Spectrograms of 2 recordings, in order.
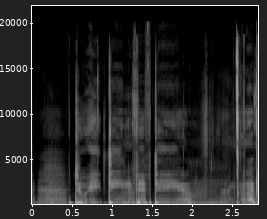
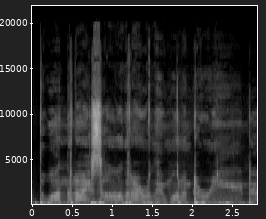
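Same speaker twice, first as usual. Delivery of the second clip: ordinary talk, nothing marked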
